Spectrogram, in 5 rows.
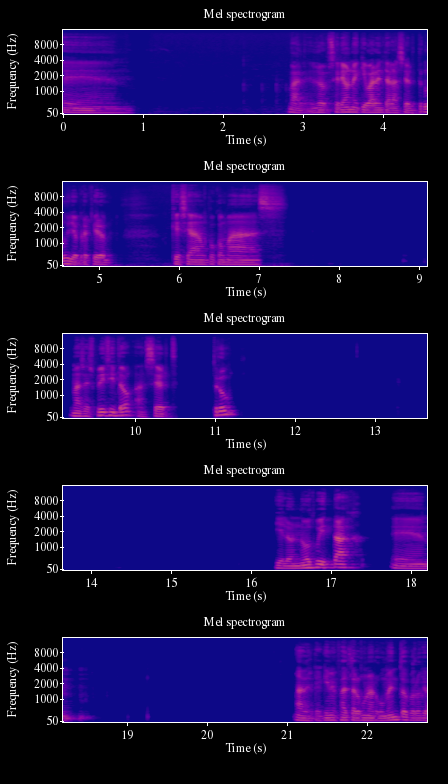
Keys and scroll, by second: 2.3 alt+super+[, 11.5 Escape, 12.8 alt+Return, 22.0 super+j, 22.2 super+p.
